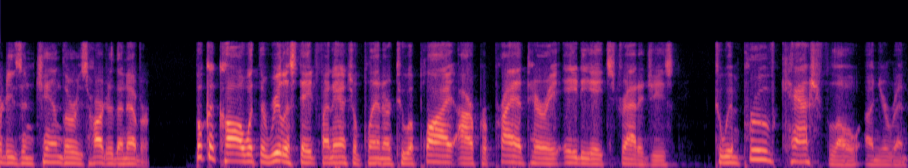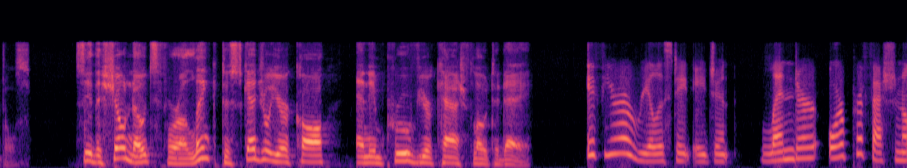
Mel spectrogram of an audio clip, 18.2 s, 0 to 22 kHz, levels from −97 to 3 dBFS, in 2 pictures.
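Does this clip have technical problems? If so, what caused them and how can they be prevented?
No, there are no technical faults in this speech, which passes through G.722 wideband telephone coding at 48 kbit/s with light coding noise and no content above about 7.7 kHz.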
